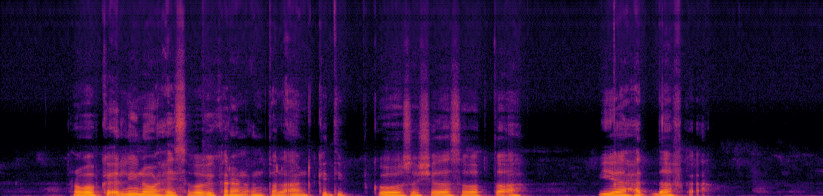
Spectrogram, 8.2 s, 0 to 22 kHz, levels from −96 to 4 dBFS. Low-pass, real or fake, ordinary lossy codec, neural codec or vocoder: none; fake; none; vocoder, 44.1 kHz, 128 mel bands every 512 samples, BigVGAN v2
